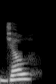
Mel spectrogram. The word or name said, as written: jauh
